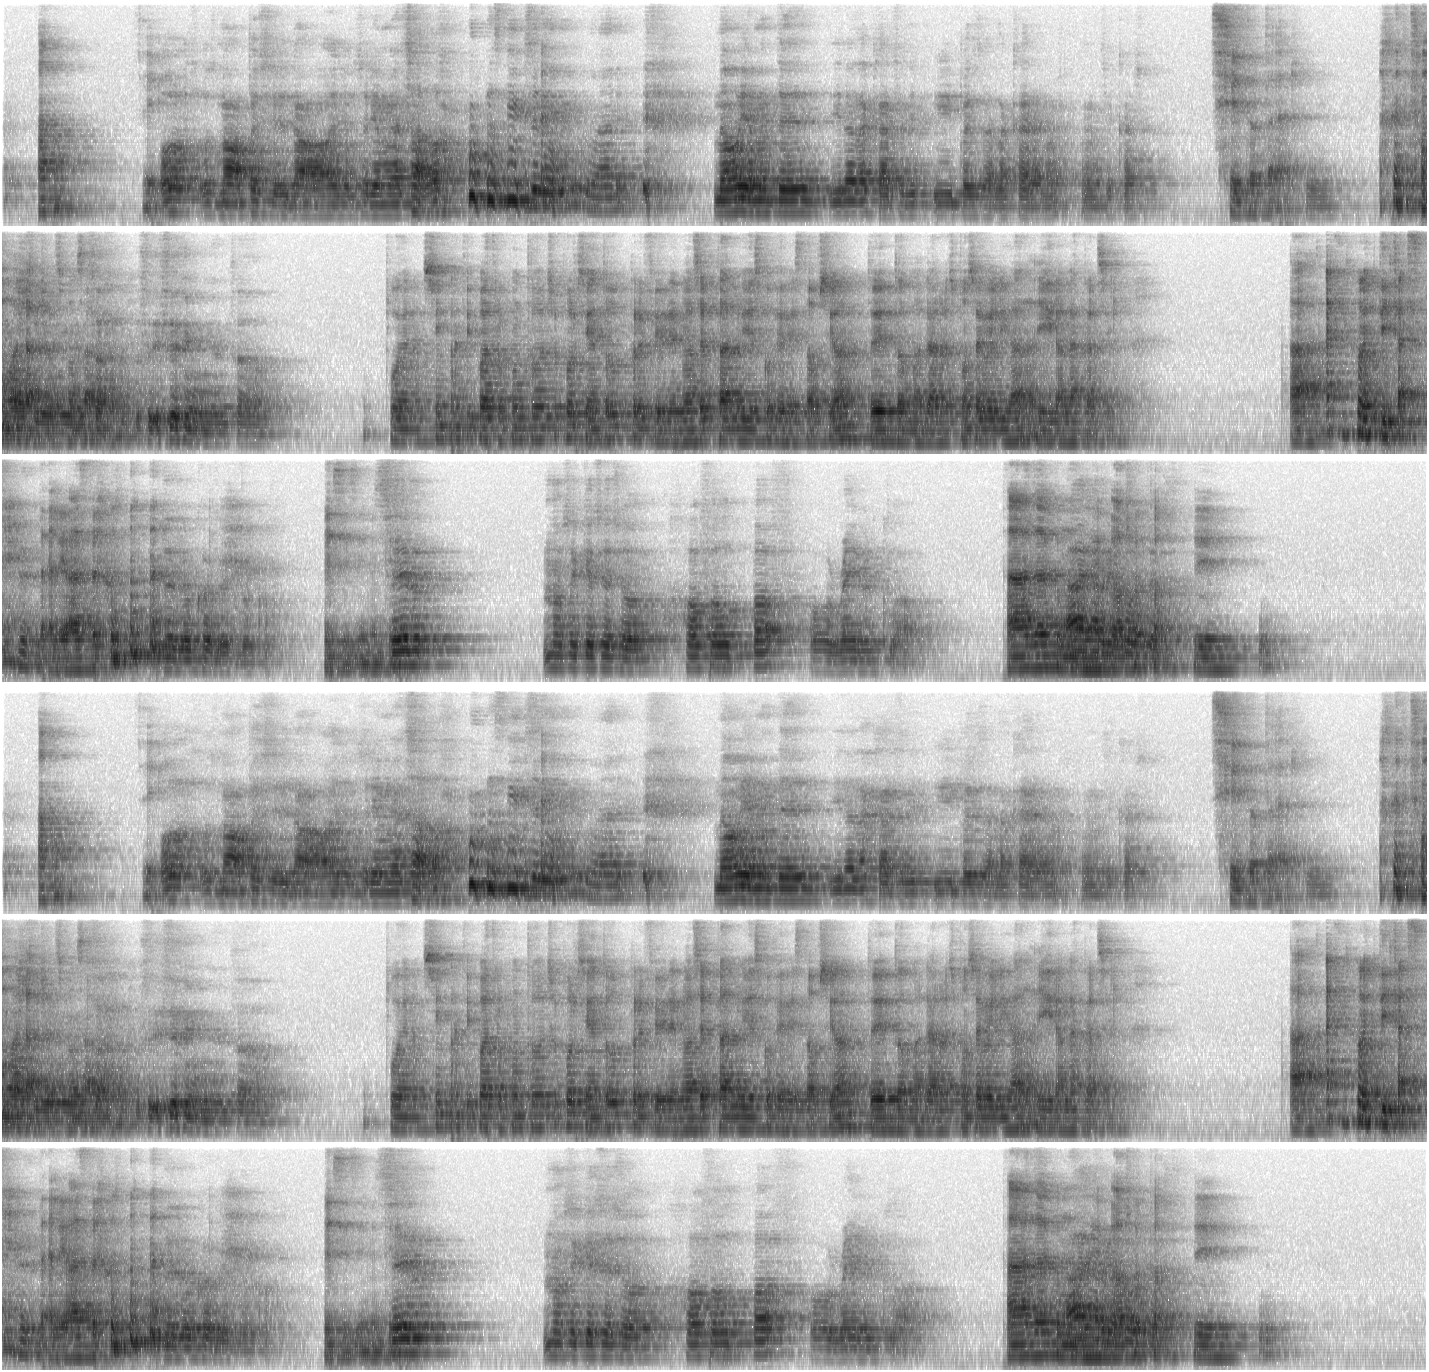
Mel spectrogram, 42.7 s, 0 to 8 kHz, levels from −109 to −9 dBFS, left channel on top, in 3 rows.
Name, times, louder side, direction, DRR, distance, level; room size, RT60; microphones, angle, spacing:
voice 1, 1.6-11.3 13.0-13.3 14.2-16.9 28.7-28.9 30.0-31.2 32.3-32.7 33.9-36.2 36.6-37.6 39.1-40.1 41.1-41.2, left 2 dB, 20° left, -1 dB, 0.4 m, -31 dB
voice 2, 12.1-12.8 13.8-15.4 18.1-25.3 27.1-28.7 28.9-30.1 31.7-32.4 38.5-39.9 40.4-40.7, left 1 dB, ahead, 0 dB, 0.8 m, -31 dB
10.5 x 3.7 x 3.9 m, 1.1 s
head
